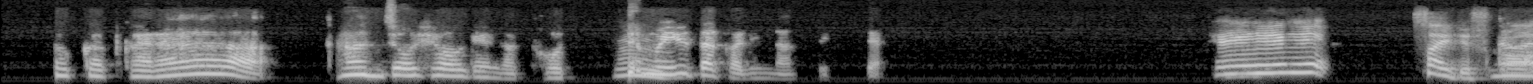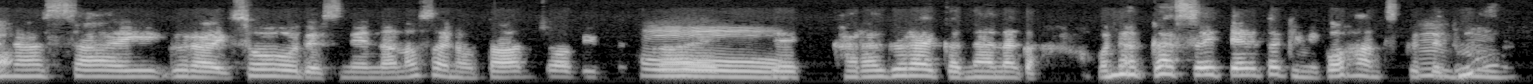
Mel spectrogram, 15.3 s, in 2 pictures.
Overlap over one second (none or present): none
